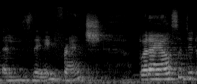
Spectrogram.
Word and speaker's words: Elizee: e l i z double e and it's pronounced elizae french but i also did a play on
